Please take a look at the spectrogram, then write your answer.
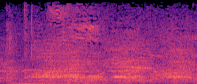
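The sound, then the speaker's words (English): A large stadium crowd at a football game at Ardmore, with the stands full, a good crowd from Elkmont and people standing in the end zones, roars and shouts in a steady, dense wash of voices, holding loud and even for the whole stretch with no single speaker standing out. “Big crowd here at Ardmore. The stands are full, at least all across the way.”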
